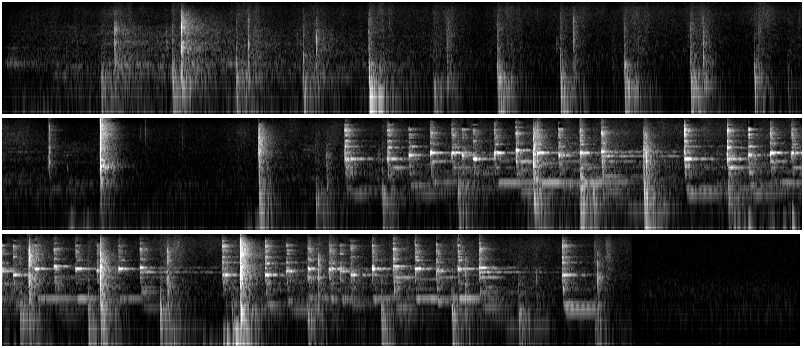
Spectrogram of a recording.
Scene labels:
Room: hallway, bedroom; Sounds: footsteps, light switch, phone ringing

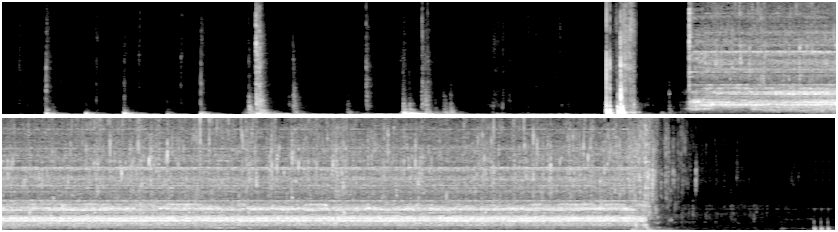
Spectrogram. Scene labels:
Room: bathroom; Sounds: footsteps, door (more than once), running water

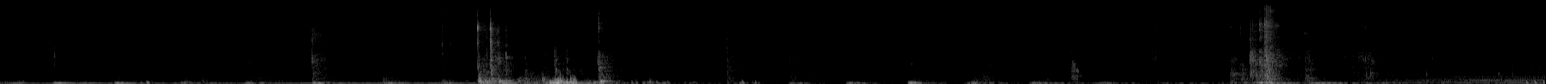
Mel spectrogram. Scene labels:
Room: bedroom; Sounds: footsteps, door, window

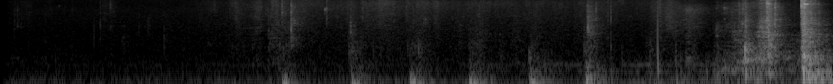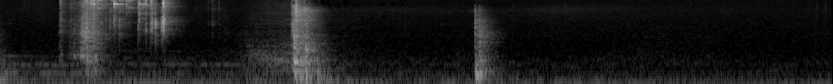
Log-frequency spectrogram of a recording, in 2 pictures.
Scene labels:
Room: hallway; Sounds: footsteps, wardrobe or drawer (more than once), keys

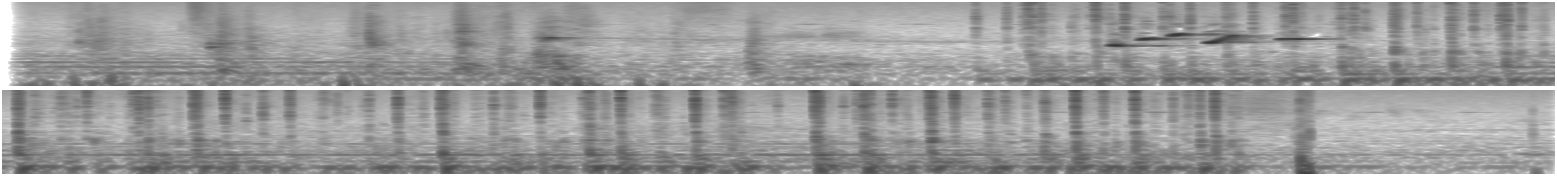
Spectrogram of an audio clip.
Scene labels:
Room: office; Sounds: footsteps, keyboard typing, phone ringing

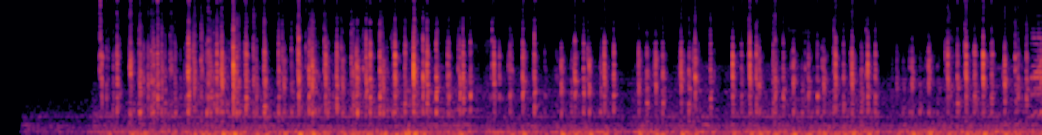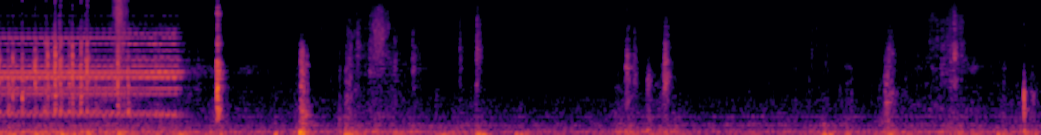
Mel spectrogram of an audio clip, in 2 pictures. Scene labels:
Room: office; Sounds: keyboard typing, bell ringing, footsteps, door (more than once)

